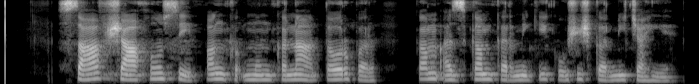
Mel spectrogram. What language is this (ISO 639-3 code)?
urd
